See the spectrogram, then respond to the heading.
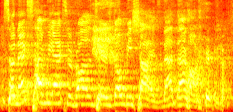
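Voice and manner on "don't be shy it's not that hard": usual speaking voice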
